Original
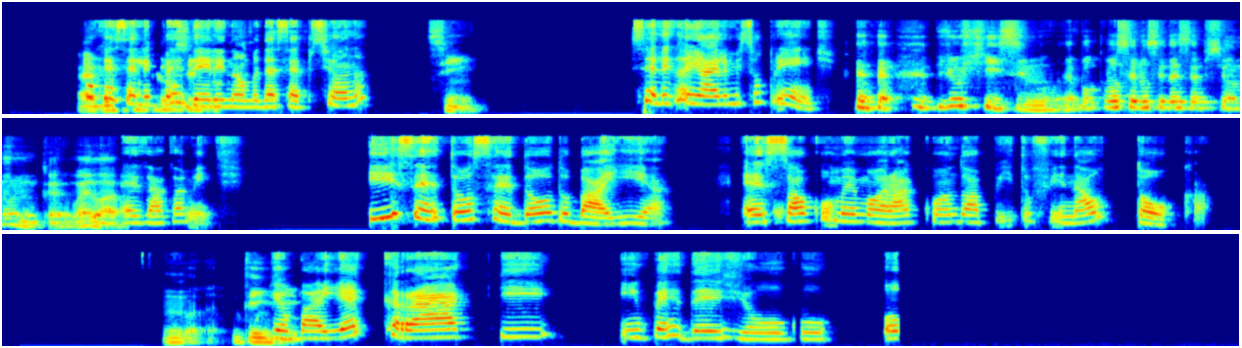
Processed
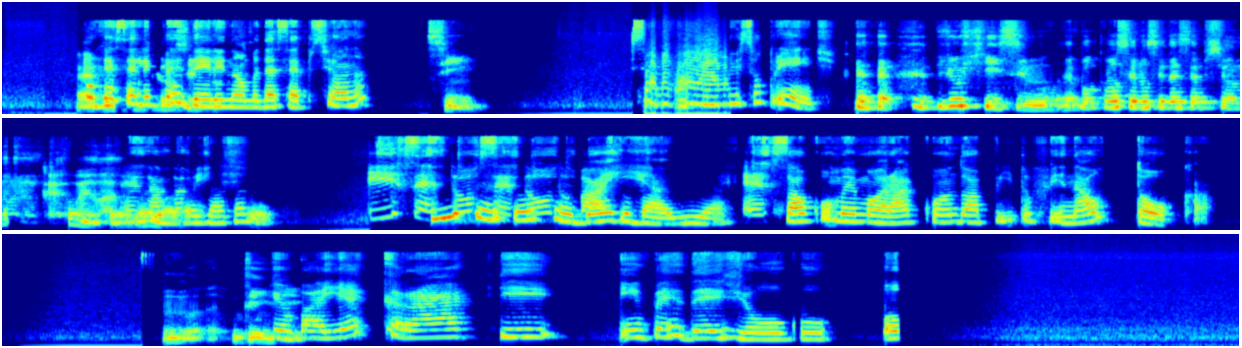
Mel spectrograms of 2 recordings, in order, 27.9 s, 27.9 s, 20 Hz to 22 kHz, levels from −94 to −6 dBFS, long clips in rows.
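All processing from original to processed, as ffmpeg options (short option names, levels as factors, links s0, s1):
-filter_complex "[0:a]asettb=1/sr,asplit=3[s0][s1][s2];[s0]atrim=end=4.824[s3];[s1]atrim=start=4.82:end=5.46,asetpts=PTS-STARTPTS,afade=t=in:d=0.004:c=qsin,afade=t=out:st=0.636:d=0.004:c=qsin,lowpass=f=1300:p=1,aeval=exprs='abs(val(0))':c=same[s4];[s2]atrim=start=5.456[s5];[s3][s4]acrossfade=d=0.004:c1=hsin:c2=qsin[s6];[s6][s5]acrossfade=d=0.004:c1=qsin:c2=hsin,asettb=1/sr,asplit=3[s7][s8][s9];[s7]atrim=end=9.324[s10];[s8]atrim=start=9.32:end=15.17,asetpts=PTS-STARTPTS,afade=t=in:d=0.004:c=qsin,afade=t=out:st=5.846:d=0.004:c=qsin,lowpass=11000,acrossover=split=830|3800[s11][s12][s13];[s13]adelay=50[s14];[s11]adelay=460[s15];[s15][s12][s14]amix=inputs=3:normalize=0,atrim=end_sample=257985[s16];[s9]atrim=start=15.166[s17];[s10][s16]acrossfade=d=0.004:c1=hsin:c2=qsin[s18];[s18][s17]acrossfade=d=0.004:c1=qsin:c2=hsin,asettb=1/sr,asplit=3[s19][s20][s21];[s19]atrim=end=16.754[s22];[s20]atrim=start=16.75:end=17.15,asetpts=PTS-STARTPTS,afade=t=in:d=0.004:c=qsin,afade=t=out:st=0.396:d=0.004:c=qsin,bandreject=f=4800:w=5.1,adynamicsmooth=sensitivity=2.5:basefreq=2500[s23];[s21]atrim=start=17.146[s24];[s22][s23]acrossfade=d=0.004:c1=hsin:c2=qsin[s25];[s25][s24]acrossfade=d=0.004:c1=qsin:c2=hsin,asettb=1/sr,asplit=3[s26][s27][s28];[s26]atrim=end=18.254[s29];[s27]atrim=start=18.25:end=24.08,asetpts=PTS-STARTPTS,afade=t=in:d=0.004:c=qsin,afade=t=out:st=5.826:d=0.004:c=qsin,acompressor=threshold=0.0708:ratio=6:attack=3.2:release=140:knee=1:detection=peak,flanger=delay=18:depth=7.7:speed=1[s30];[s28]atrim=start=24.076[s31];[s29][s30]acrossfade=d=0.004:c1=hsin:c2=qsin[s32];[s32][s31]acrossfade=d=0.004:c1=qsin:c2=hsin,lowshelf=f=170:t=q:w=3:g=-11.5,acompressor=mode=upward:threshold=0.0501:ratio=2.5,adynamicequalizer=threshold=0.01:dfrequency=8500:dqfactor=0.71:tfrequency=8500:tqfactor=0.71:attack=5:release=100:ratio=0.375:range=2:mode=cutabove:tftype=bell,volume=0.422"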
